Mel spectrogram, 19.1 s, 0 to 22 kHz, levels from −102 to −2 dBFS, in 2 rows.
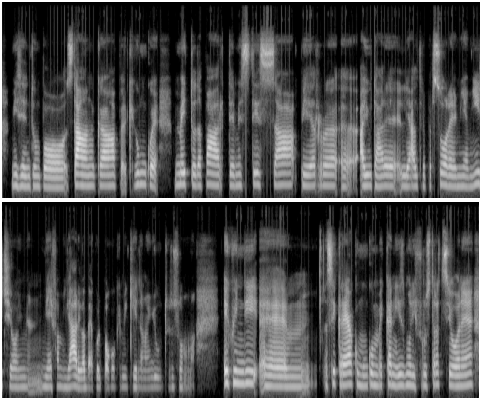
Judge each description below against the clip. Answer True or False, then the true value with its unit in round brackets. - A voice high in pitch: False (180 Hz)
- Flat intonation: True (2.3 semitones)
